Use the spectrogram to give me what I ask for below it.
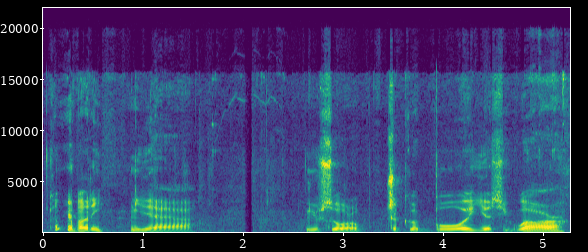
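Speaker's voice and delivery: affectionate pet talk; talking to a dog. Real, not acted. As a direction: praise the puppy sweetly. Praising dog.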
